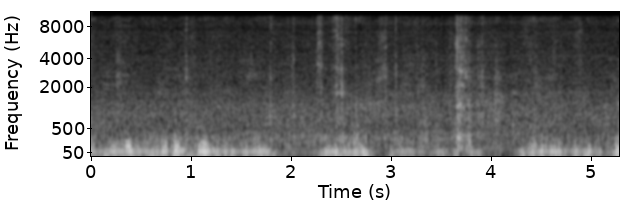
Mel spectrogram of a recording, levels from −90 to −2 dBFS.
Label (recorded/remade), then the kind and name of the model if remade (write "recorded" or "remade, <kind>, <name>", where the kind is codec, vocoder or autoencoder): remade, vocoder, Vocos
